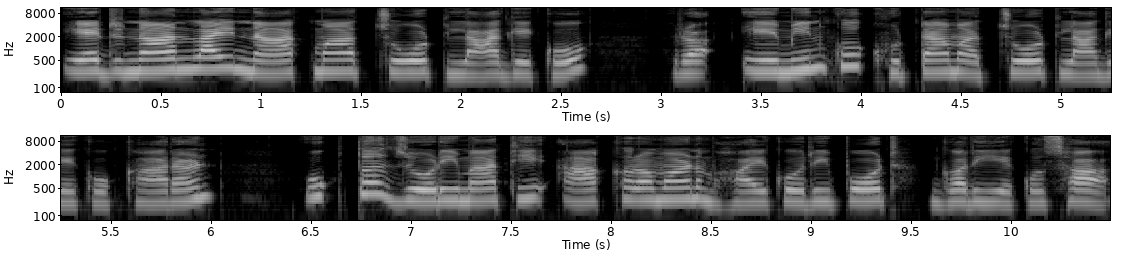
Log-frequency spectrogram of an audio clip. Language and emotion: Nepali, neutral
